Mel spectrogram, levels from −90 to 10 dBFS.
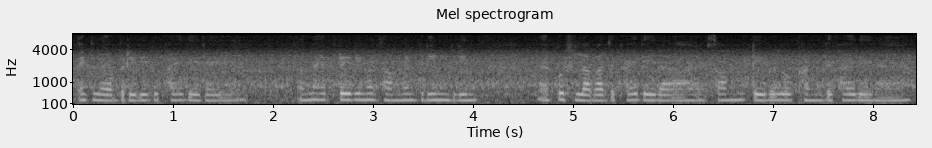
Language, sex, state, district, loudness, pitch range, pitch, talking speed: Hindi, female, Bihar, Begusarai, -26 LUFS, 245-255 Hz, 250 Hz, 185 wpm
